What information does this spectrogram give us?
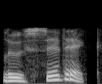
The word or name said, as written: leucitic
